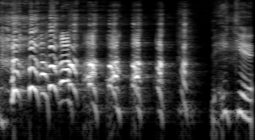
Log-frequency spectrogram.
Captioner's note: laughing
